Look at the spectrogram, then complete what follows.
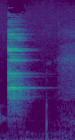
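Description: Glasses touch in a single bright clink during a toast in Hamburg-Niendorf, the ringing tone lingering briefly before fading into quiet with no talking.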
